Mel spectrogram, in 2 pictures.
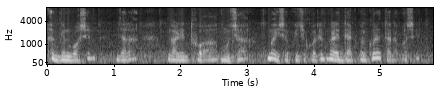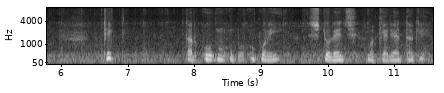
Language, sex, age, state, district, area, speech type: Bengali, male, 30-45, West Bengal, Howrah, urban, spontaneous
